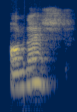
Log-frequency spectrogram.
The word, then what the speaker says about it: honest: silent and then finally there's the letter h ghost ghost honest honest our our mechanic mechanic rhythm rhythm scheme scheme school school what what when when where where weather weather wire wire white white and why why okay so there's the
